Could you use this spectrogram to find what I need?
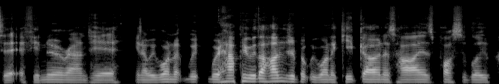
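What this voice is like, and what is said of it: Australian accent. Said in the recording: “sound very Australian”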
